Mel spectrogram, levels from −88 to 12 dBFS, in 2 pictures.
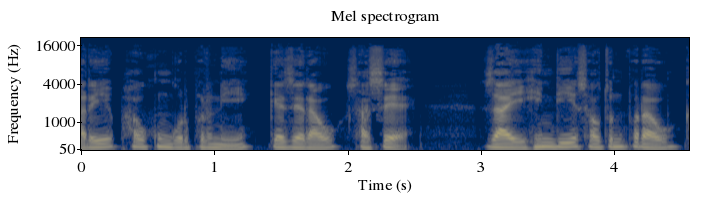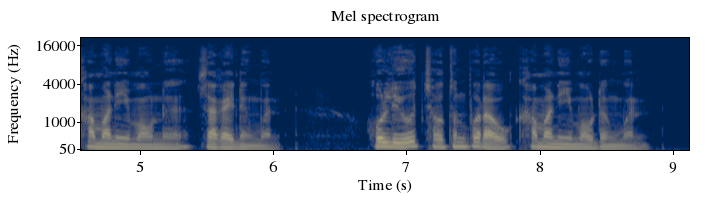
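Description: Throughout the speech there is generation loss: a swirly, hollow smear with blurred consonant attacks and nothing above 19.2 kHz. It is likely from repeated MP3 encoding, around four passes near 96 kbit/s. One encode at that rate wouldn't sound this washed out.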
